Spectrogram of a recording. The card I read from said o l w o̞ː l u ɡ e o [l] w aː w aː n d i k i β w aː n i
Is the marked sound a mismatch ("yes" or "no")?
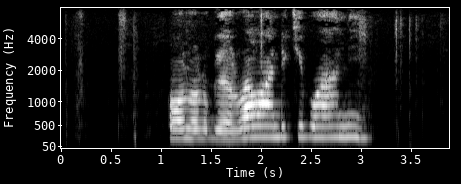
no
